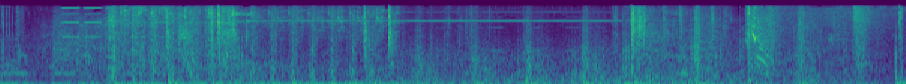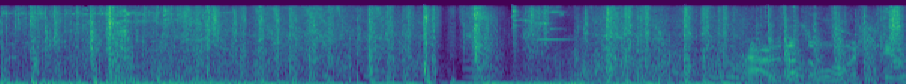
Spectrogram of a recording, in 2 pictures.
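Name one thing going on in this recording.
Rapid gunfire rattles loudly.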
